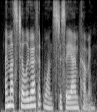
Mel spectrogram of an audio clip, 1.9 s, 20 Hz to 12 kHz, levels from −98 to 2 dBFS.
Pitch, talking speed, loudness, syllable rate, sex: 180 Hz, 280 wpm, -16 LUFS, 6.8 syllables/s, female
